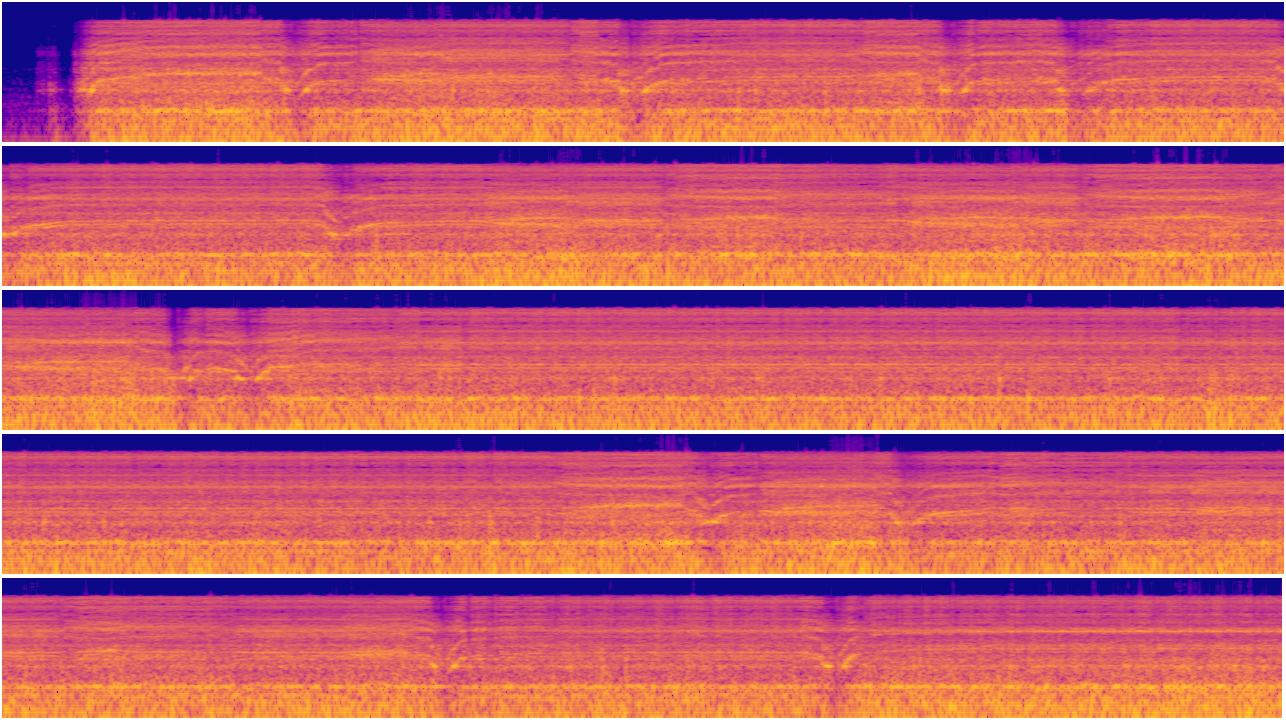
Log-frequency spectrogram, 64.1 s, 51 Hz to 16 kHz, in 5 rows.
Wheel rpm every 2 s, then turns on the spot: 40, 150, 190, 150, 160, 140, 160, 180, 170, 200, 200, 200, 190, 140, 150, 200, 200, 200, 200, 200, 200, 200, 180, 170, 180, 200, 200, 160, 180, 170, 210, 230.
none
